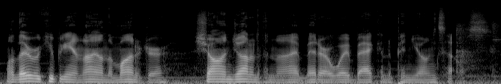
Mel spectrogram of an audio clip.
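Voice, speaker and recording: A man's voice: on the low side, little pitch movement, fast, fairly bright tone, slight background noise. A man narrating a paranormal documentary from a script, telling it as one of the investigators. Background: guitar music.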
